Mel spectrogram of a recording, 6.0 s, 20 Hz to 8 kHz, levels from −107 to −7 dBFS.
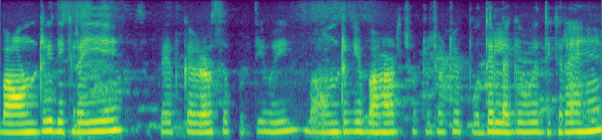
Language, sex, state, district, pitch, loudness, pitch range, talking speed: Hindi, female, Uttar Pradesh, Jyotiba Phule Nagar, 200 Hz, -18 LUFS, 195-210 Hz, 190 wpm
